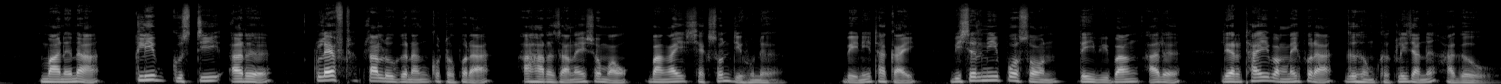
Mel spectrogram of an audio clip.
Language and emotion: Bodo, neutral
